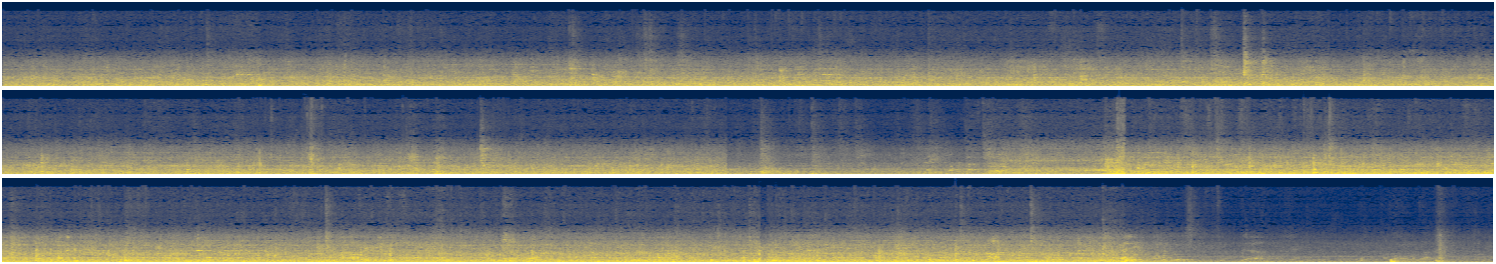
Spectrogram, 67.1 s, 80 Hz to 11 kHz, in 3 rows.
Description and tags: Airport Baggage Conveyor with Background Voices
Luggage being handled via an automatic, mechanized conveyor system to bring baggage to the arrivals. (1:08)
crowded, electric, noisy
